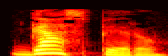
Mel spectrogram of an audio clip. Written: Gaspero

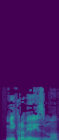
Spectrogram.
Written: micromerismo

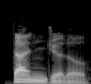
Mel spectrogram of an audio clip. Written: tangelo

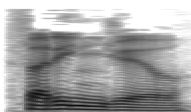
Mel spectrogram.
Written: faringeo

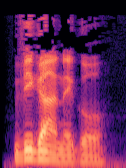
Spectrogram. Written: Viganego

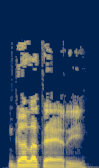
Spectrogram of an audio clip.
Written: Galateri

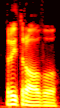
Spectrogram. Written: ritrovare

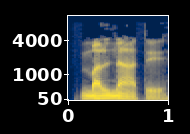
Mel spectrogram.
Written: Malnate

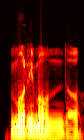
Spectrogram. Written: Morimondo

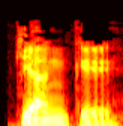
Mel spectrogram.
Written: Chianche

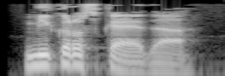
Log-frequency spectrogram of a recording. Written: microscheda

